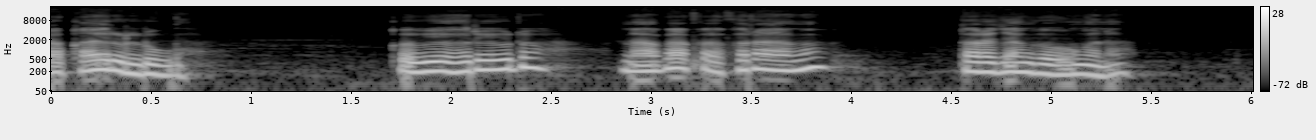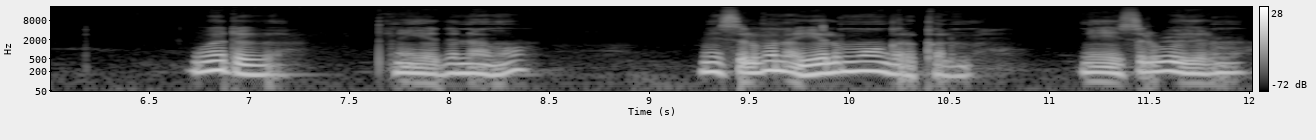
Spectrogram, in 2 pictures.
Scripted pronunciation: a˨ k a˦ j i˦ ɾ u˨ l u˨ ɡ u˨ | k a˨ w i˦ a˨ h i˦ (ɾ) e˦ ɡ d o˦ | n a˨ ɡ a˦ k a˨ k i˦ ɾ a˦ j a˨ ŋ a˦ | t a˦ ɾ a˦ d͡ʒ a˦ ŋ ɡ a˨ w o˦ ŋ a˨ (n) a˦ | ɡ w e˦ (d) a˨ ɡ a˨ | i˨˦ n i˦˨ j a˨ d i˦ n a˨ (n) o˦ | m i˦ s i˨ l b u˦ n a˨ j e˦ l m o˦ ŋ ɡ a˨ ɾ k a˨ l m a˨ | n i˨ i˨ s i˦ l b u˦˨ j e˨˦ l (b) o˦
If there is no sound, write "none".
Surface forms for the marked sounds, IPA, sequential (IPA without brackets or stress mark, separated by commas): ɾ, n, d, m, m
